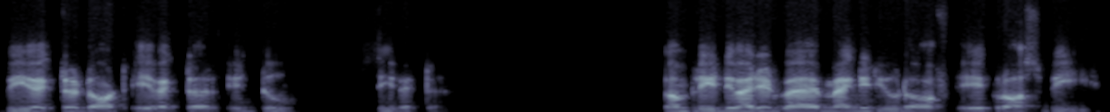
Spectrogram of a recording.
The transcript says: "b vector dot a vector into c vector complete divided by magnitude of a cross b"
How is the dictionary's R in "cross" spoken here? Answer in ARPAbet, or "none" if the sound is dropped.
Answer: R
